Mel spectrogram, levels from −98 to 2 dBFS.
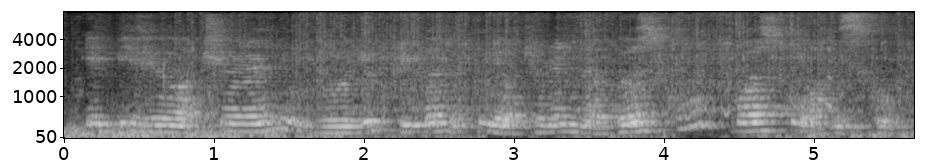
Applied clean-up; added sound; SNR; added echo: none; Engine; 10 dB; reverberation time 0.6 s.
